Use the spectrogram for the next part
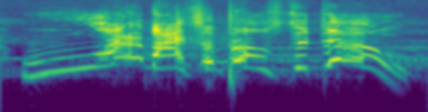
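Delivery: a loud anguished plea to heaven; desperate cry. Acted. Moses crying out to God at the Red Sea, desperate shout. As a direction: shout it high and slow in despair. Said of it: "And he says".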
